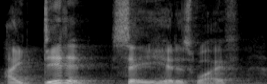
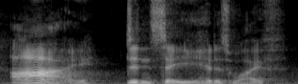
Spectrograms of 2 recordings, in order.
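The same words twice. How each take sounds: First: The word "didn't" is stressed. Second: The word "I" is stressed.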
